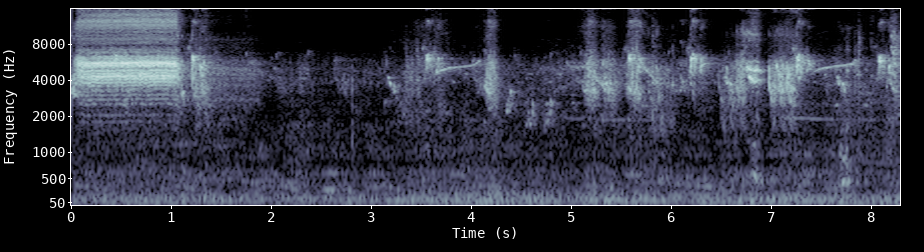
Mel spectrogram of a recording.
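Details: Sparrow chirping near its nest in a village; a loud harsh burst opens, then scattered bright chirps and short upward whistles build into a quick run of calls.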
